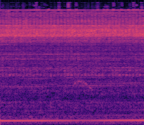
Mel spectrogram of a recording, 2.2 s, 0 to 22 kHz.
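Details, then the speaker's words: Fusor vacuum system: turbomolecular pump switched on at about 10 microns, spinning up toward 90,000 RPM; strong steady tone near 160 Hz over low hum as pressure drops, normal clean run. "And you'll hear that thing whine up. You can hear it. It's building up to 90,000 RPM."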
